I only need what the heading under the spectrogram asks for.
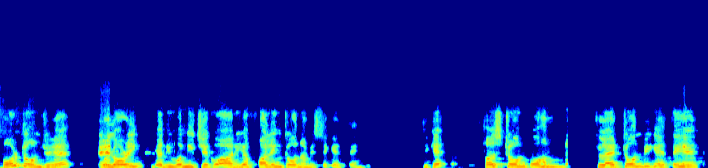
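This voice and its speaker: A woman's voice: high-pitched, normal speed, no room sound, lo-fi sound. A woman teaching an online Chinese lesson, patiently drilling syllables and tones for the student to repeat.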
